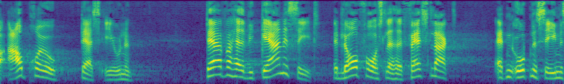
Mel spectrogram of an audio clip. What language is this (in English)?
Danish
